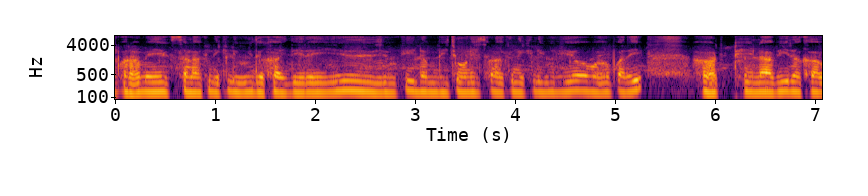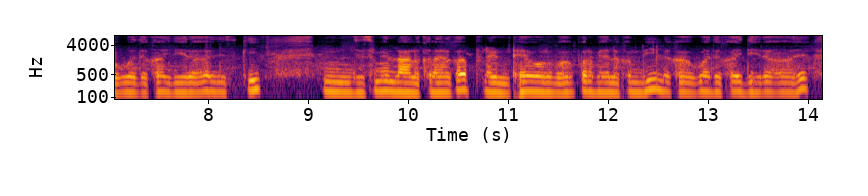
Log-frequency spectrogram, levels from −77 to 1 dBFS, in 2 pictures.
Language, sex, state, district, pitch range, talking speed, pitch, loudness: Hindi, male, Chhattisgarh, Korba, 140-150 Hz, 210 wpm, 145 Hz, -19 LUFS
